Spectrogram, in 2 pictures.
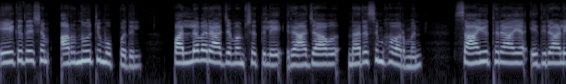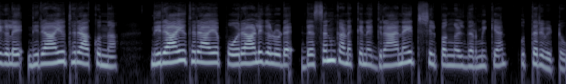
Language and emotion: Malayalam, neutral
